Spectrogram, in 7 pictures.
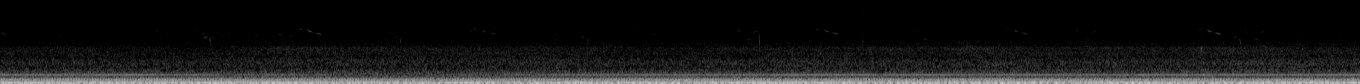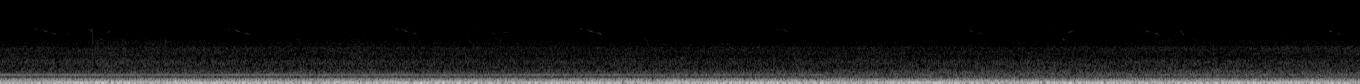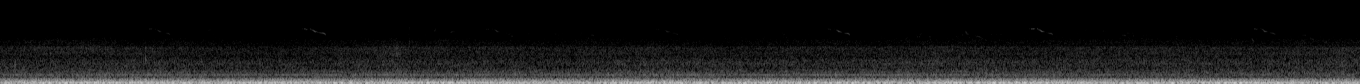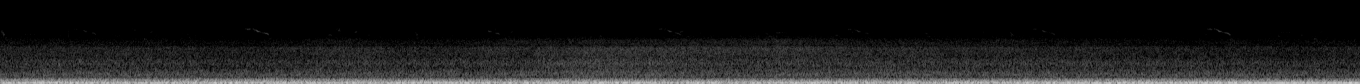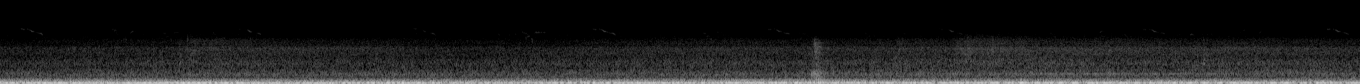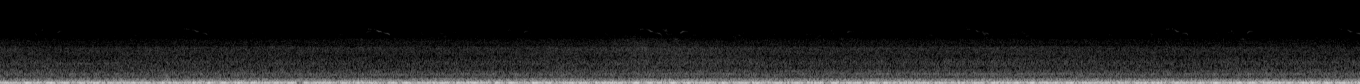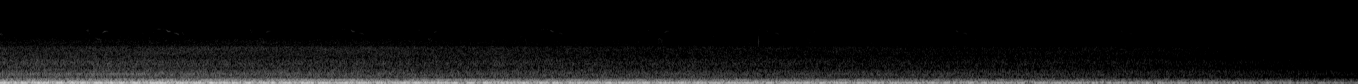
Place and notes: La Faute-sur-Mer, France - Fishing vessels
Fishing vessels going to the mussels, early on the morning during the very low tide. The sound is deaf.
